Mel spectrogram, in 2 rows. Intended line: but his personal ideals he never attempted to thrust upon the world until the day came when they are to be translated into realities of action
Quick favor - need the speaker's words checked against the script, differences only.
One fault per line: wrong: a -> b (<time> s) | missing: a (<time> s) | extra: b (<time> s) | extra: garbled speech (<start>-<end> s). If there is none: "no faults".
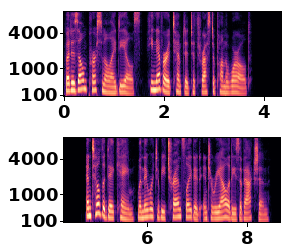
extra: own (0.3 s)
wrong: are -> were (6.0 s)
